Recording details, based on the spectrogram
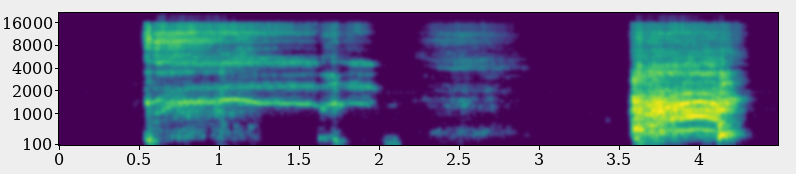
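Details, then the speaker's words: Cough from an adult ill with influenza A, recorded on a table microphone a little distance away; acute cough. "Talking will be frequently interrupted by me and my lungs attempting to make their way to freedom."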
